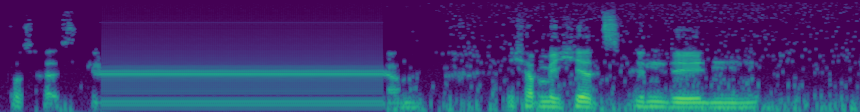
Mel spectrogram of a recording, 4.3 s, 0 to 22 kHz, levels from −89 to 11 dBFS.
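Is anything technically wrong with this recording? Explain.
Yes, there are two problems. Right after "was heißt", from 0.51 to 1.92 s, there's a system hang loop: the machine or driver froze while the sound hardware kept cycling one 10.67 ms chunk, which fits a 512-sample buffer. Looping that fast turns it into a steady buzz at about 94 Hz.

Throughout the clip there's also overdone noise removal. The denoiser was set too strong, so it pulls individual frequency bands down or out whenever they sit near its noise estimate, taking quiet bits of the speech too. The background drops away and breaks into twinkling, warbling specks.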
